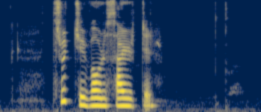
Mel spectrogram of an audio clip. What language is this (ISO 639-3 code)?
fao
